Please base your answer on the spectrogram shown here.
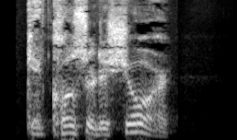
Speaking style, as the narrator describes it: Ross shouted the warning

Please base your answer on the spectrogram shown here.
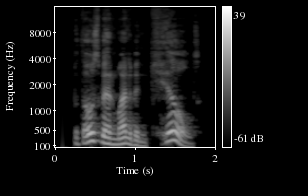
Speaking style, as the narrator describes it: exclaimed Rick

